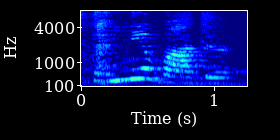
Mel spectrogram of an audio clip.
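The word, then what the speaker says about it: धन्यवाद: or with any items, then you must reply dhanyavaad. They will feel very kind that you are thanking them. So the Hindi pronunciation is dhanyavaad.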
